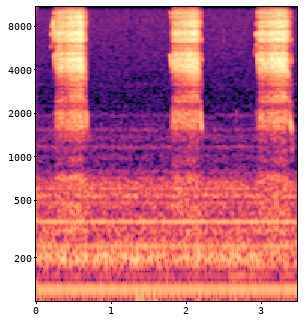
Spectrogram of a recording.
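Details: Wild barn owl nestling in a monitored nest box, trying to eat a stolen rodent alone, gives harsh broadband hisses about half a second long, three in the clip roughly every 1.3 seconds, over a steady low hum.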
